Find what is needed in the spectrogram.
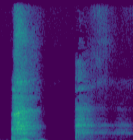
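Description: A man sighs: a short voiced sound, then a long breathy exhale that fades away.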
